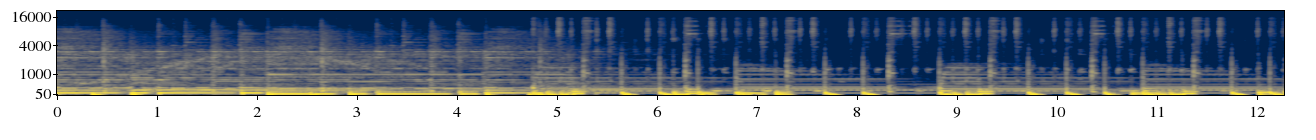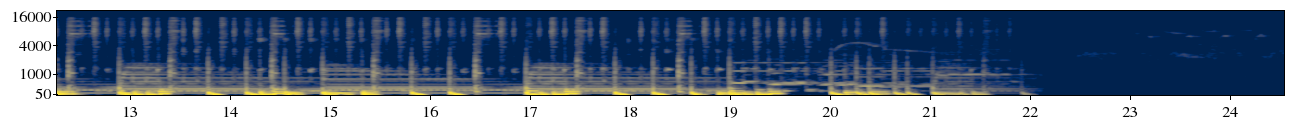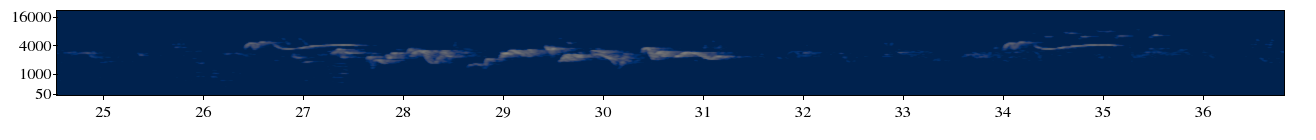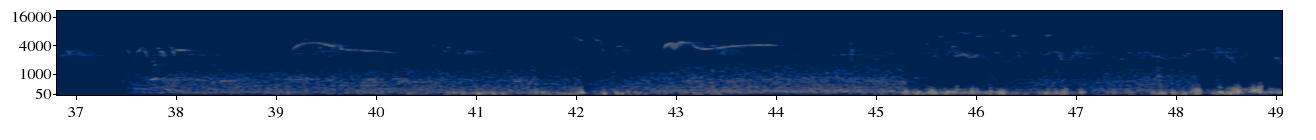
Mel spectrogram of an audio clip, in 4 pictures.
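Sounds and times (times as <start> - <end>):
rushing noise: 0.0 - 7.4
birds singing and chirping: 18.9 - 21.8, 39.2 - 41.2, 42.0 - 49.0.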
